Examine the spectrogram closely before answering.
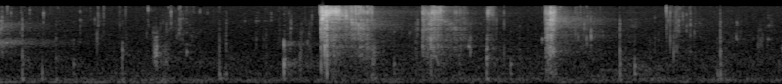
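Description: Sauce is shaken from a bottle with soft thuds.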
